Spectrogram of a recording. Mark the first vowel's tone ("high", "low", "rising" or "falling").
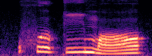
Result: falling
